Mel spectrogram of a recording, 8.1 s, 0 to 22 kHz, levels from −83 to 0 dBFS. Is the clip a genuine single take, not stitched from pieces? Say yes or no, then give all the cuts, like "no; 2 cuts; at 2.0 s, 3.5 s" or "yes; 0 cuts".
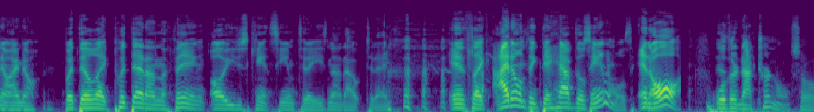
no; 2 cuts; at 2.1 s, 6.9 s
